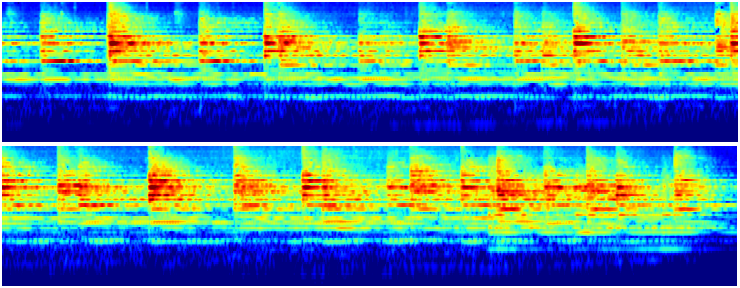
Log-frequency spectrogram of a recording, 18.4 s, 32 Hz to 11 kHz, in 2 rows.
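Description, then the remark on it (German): Church bells in Halfing, Upper Bavaria, ring the 12 o'clock midday chime, several bells tolling in a steady, overlapping peal with rich, resonant overtones that sustain and blend continuously. No voices are heard. “Das Mittagsläuten kommt heute aus Halfing in Oberbayern.”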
